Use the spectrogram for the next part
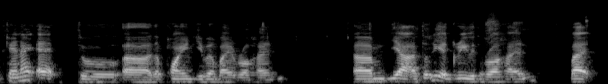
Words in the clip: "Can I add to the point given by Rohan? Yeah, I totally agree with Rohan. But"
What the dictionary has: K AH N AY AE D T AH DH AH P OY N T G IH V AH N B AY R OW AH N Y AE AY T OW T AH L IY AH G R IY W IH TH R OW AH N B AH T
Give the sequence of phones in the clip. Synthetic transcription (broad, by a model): K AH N AY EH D T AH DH AH P OY N T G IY V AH N B AY R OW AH N Y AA AY T OW T AH L IY AH G R IY W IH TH R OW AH N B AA T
